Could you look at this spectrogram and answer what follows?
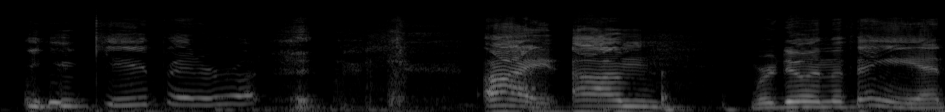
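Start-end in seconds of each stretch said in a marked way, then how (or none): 0.1-1.5 timid, meek, high little voice. Repeating an earlier line after the co-host recalls it: imitating a meek voice. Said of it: "the meekness from the "You keep interrupting."".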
